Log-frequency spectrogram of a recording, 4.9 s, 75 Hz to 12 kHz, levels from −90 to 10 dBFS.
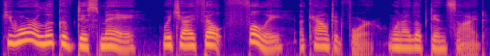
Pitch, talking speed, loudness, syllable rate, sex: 190 Hz, 195 wpm, -19 LUFS, 5.3 syllables/s, female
